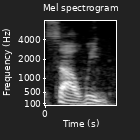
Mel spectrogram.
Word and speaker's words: Samhain: It's a Celtic word.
